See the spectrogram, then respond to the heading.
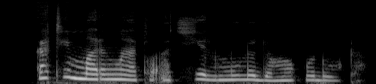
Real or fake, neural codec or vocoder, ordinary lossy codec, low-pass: fake; codec, 44.1 kHz, 2.6 kbps, DAC; none; none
